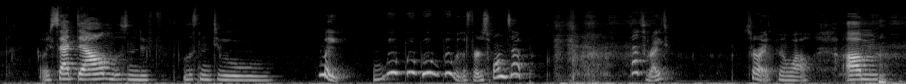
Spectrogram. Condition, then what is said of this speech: Stuttering. And whenever I have pressure on me, I don't really stutter.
